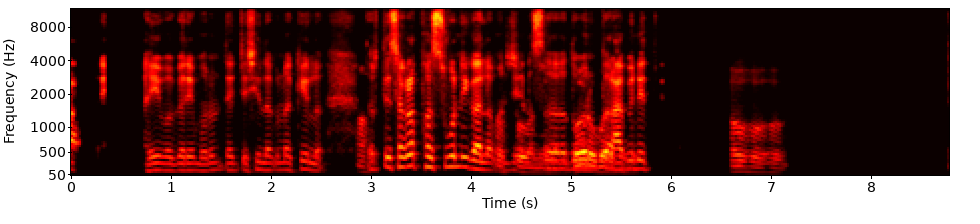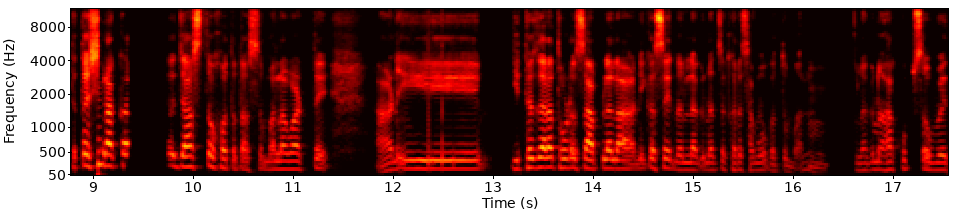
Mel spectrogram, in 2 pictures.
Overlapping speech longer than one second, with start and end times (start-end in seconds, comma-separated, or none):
4.3-5.8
